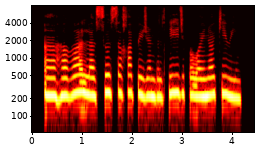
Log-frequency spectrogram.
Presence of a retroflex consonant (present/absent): absent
